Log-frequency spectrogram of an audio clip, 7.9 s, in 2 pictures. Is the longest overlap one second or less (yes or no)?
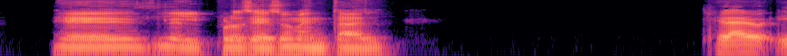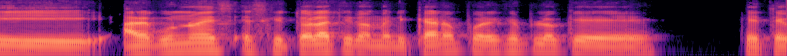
yes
